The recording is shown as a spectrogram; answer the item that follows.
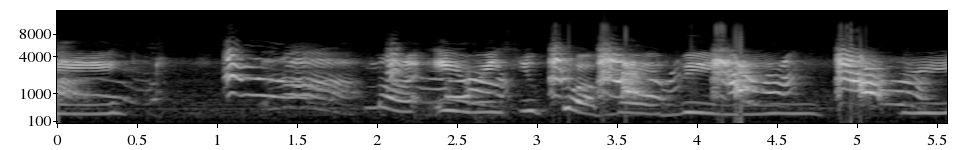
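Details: Pomeranian puppies, five of them, at play around someone lying on the floor. Shrill yips and whimpering squeals come in bursts, some long and wavering, others short and sharp, in a small room.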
